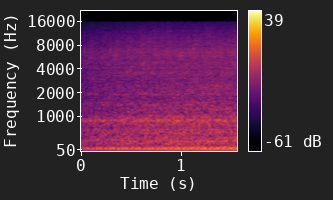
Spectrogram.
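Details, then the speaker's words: 1971 Cadillac DeVille 472 V8 on first start with a freshly rebuilt Quadrajet carburettor: a slow, slightly uneven idle that picks up, with the fast idle set too low; the owner suspects the remaining shakiness is internal to the engine. "all right same drill as last time they got the fast idle set pretty low I don't know why they thought that was a good idea that picked up a little bit there nice coming on up"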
